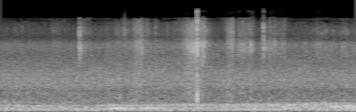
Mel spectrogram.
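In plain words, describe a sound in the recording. Dry leaves crunch and rustle underfoot.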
